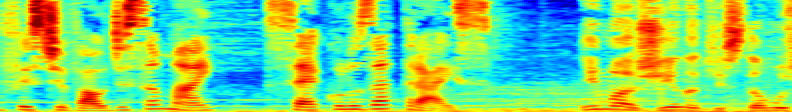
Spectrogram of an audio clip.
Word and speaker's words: Samhain: com o festival de Samai séculos atrás imagina que estamos voltando no tempo para centenas de Anos Antes do Halloween moderno até um festival antigo chamado samin pronuncia-se soen era assim que tudo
